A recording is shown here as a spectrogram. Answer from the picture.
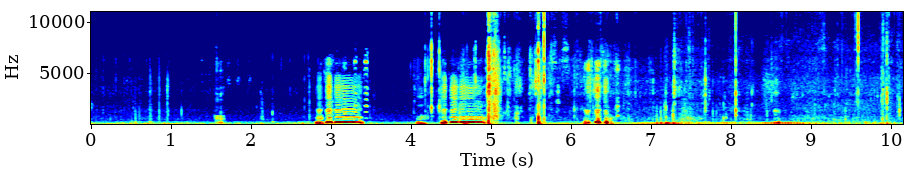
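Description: A goat bleating while held down on its side: two loud, long bleats about three and four and a half seconds in, then a shorter one near six seconds.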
